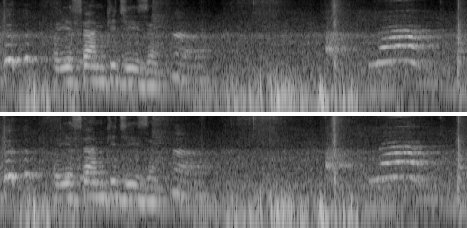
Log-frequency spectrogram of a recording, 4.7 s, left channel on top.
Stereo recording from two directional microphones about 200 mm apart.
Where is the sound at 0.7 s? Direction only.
10° right (ahead or behind).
